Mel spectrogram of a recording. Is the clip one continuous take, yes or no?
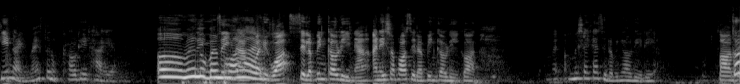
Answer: yes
